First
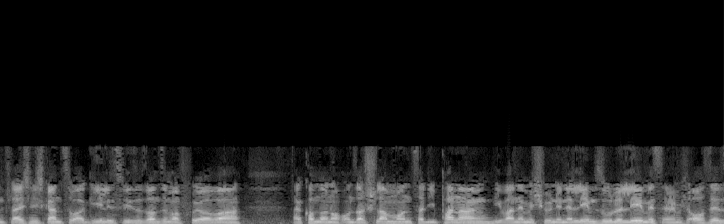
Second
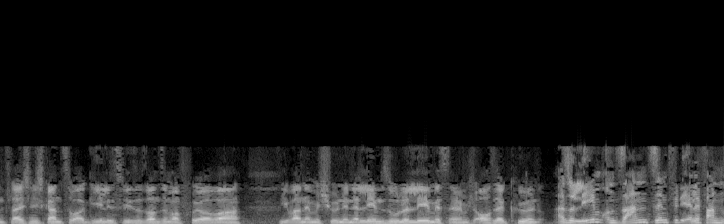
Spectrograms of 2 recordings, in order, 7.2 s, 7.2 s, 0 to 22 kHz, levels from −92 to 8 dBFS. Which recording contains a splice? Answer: second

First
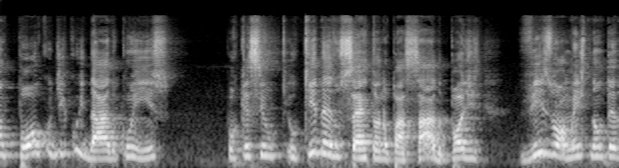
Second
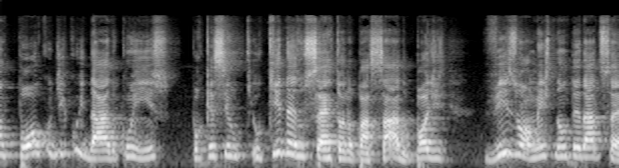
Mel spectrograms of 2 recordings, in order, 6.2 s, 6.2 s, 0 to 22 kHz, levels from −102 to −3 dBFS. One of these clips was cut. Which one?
second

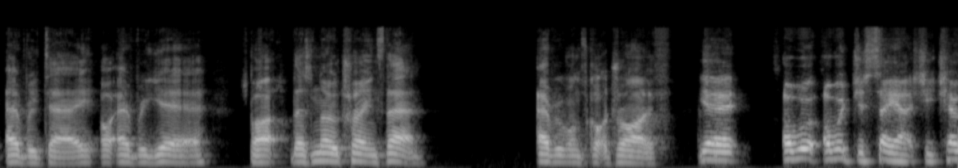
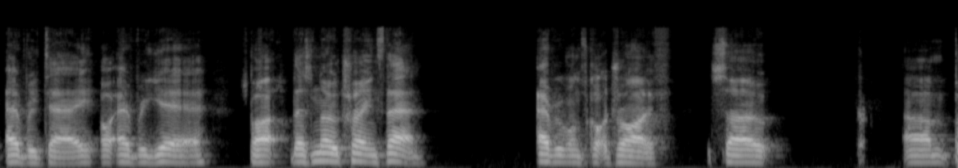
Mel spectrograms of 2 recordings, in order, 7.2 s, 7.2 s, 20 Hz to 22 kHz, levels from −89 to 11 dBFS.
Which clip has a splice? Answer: first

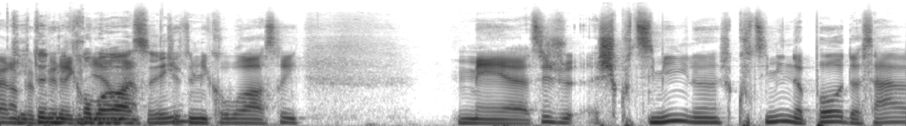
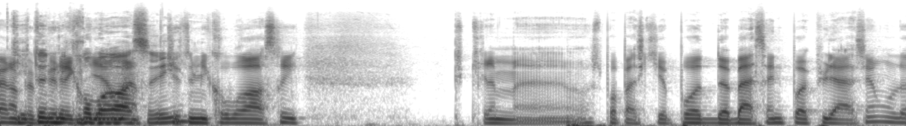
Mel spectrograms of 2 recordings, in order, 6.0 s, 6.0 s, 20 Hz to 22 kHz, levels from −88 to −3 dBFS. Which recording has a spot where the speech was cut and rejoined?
second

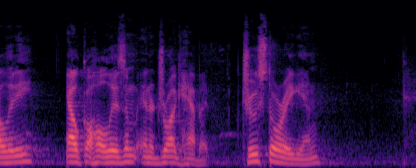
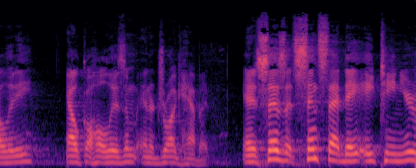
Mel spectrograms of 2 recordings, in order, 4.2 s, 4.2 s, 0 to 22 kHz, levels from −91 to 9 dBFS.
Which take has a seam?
second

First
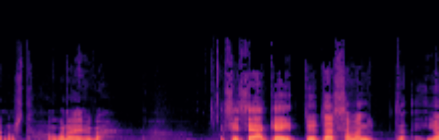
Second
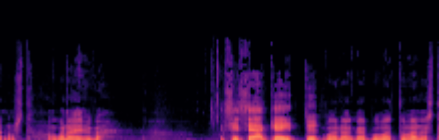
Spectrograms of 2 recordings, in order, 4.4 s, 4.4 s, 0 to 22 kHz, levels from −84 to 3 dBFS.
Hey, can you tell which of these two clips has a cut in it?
second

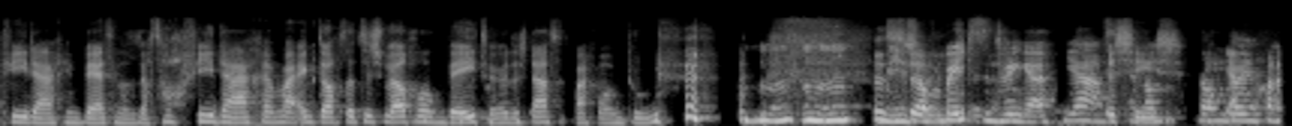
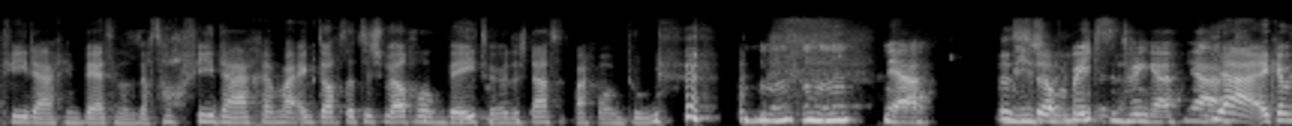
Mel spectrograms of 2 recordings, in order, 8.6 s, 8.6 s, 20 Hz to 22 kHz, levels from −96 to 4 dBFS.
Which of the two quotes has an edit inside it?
first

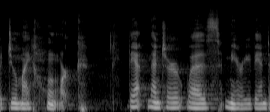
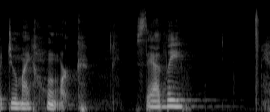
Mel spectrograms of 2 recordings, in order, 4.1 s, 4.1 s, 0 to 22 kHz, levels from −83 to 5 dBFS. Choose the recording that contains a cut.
second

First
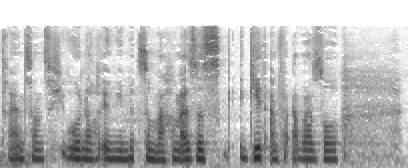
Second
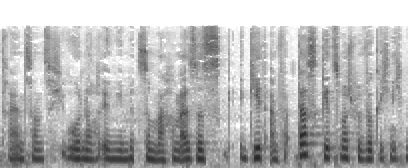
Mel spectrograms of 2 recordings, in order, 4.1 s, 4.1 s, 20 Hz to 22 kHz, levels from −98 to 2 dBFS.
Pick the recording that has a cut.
first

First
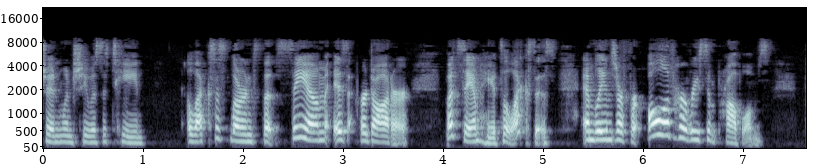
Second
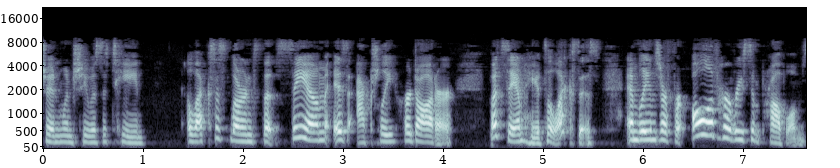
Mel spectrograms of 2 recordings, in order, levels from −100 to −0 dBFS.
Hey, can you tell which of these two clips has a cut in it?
first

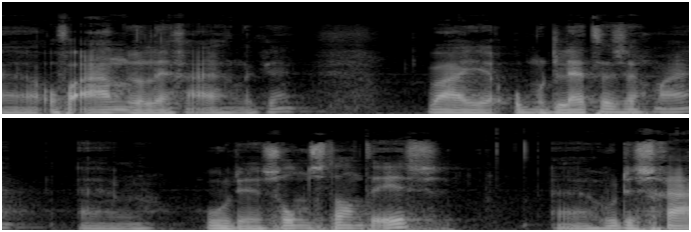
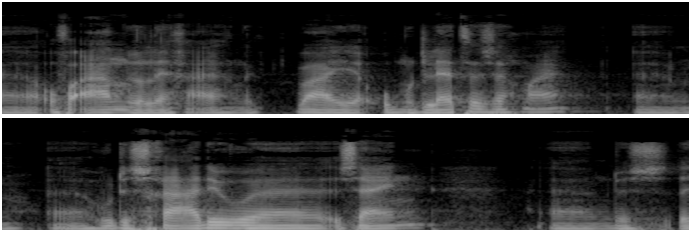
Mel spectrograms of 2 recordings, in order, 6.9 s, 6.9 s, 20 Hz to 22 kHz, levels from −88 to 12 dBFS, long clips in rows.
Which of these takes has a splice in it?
second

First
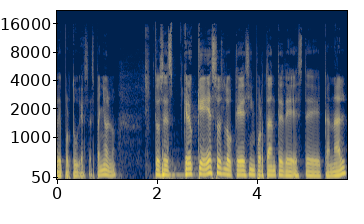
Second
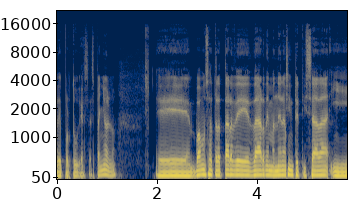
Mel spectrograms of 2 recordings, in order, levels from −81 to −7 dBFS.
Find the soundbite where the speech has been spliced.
second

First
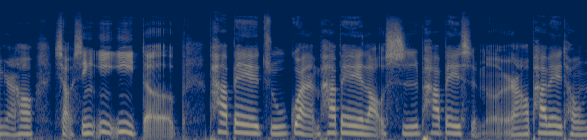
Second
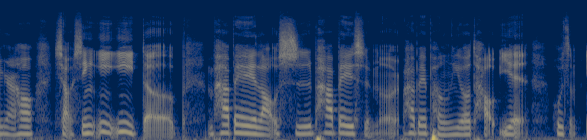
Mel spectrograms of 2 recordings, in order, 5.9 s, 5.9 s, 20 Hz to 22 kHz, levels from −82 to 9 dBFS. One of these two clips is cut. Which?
second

